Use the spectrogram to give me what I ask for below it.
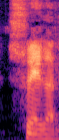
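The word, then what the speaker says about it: swagger: ऐसे ही हम इसमें देखें एस डब्ल्यू A double ji आर स्वैगर स्वैगर मी्स क्या होती है अकड़ ठीक है तो डबल जी डबल जी के इसका उच्चारण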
